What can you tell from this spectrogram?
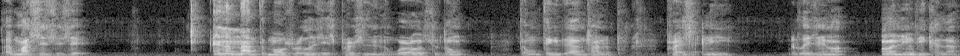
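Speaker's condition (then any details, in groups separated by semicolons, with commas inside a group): Cerebral palsy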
